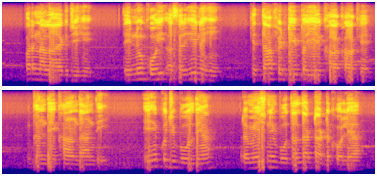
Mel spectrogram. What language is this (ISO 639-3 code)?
pan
